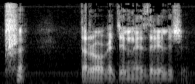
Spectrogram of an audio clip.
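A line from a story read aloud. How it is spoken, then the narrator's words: Mocking snort. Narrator (Russian): фыркнул он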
